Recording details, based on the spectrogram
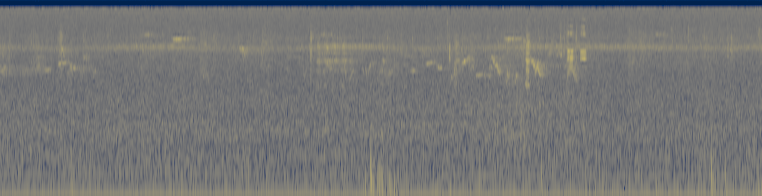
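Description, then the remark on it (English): Faint, scattered chirps of a wild green-backed bird come and go over a steady, high-pitched insect-like drone and low background hum. The calls are short and irregular, and no one speaks. “Wildbird, green-backed bird.”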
